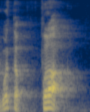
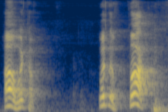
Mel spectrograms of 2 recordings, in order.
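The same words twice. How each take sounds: First: Said in the usual way. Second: High, loud disgusted outburst; shocked disgust. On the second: Real, not acted. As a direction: recoil at the taste with a yell. Disgusted reaction to the honey paste.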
